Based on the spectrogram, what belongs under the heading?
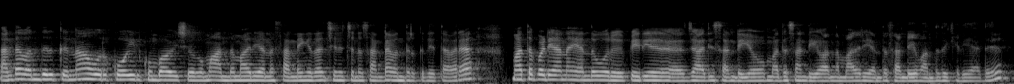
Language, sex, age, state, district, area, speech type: Tamil, female, 30-45, Tamil Nadu, Tirupattur, rural, spontaneous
